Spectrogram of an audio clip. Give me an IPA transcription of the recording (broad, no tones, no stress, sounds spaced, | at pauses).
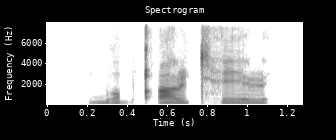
b ɔ b qʼ a ɭ cʰ e ɭ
